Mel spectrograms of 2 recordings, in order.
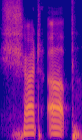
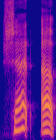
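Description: First: It is hissed through gritted teeth. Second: It is said plainly, without a hiss. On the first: The speaker calls it right. "Was that better?" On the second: The speaker calls it wrong. "I didn't say that right"

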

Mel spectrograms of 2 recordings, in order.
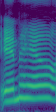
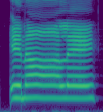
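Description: First: It is said in a plain English accent. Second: It is said in a silly Italian-style accent.

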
